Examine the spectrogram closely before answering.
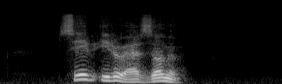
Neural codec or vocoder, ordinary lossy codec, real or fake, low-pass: codec, 16 kHz in and 24 kHz out, 0.6 kbps, FocalCodec, streaming, 4096 codes; AAC, 64 kbps; fake; 10.8 kHz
